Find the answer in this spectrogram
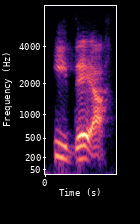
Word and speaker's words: idea: word idea in english if you say that word in spanish it's idea and that's quite confusing because the i sounds like the e and the e sounds like the i and it's but once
